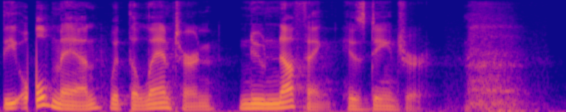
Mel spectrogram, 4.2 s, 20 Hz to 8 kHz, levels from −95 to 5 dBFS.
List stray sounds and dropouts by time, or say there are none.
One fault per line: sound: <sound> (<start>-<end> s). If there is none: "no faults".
sound: dropout (0.2-0.3 s)
sound: breath (3.5-4.1 s)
